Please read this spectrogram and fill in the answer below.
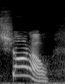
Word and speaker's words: Shawano: We're talking about Shawano, spelled Shawano for any of you who are not outside of the state would probably pronounce it as such. It's Shawano.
